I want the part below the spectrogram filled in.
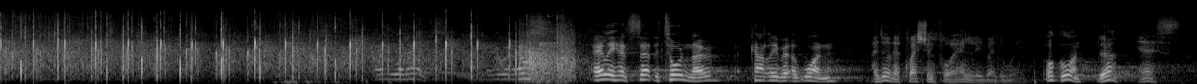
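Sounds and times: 
round of applause from a small group: 0.0s - 5.8s
speech: 6.0s - 11.8s.

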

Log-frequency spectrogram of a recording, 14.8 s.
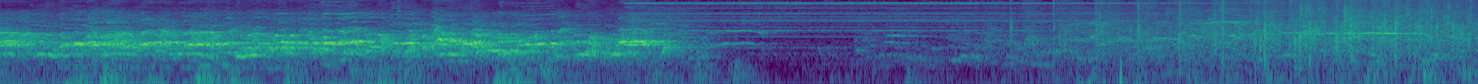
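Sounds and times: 
faint crowd murmur: 0.0s - 14.7s
audience applause after a show: 9.7s - 14.7s.

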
